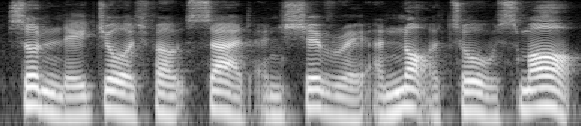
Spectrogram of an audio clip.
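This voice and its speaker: A man reading a children's story aloud in an expressive, deliberate, animated way. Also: mid-range voice. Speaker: storybook reader.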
